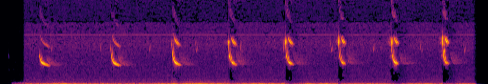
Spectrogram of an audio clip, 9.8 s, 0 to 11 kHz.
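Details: Big brown bat, likely from Maryland: echolocation calls slowed into hearing range, steep falling chirps peaking a little over 60 kHz, with a faint harmonic doubling. They repeat roughly once a second with clear pauses over a low rumbling hum.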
